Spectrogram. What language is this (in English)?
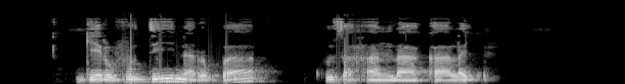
Musgu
